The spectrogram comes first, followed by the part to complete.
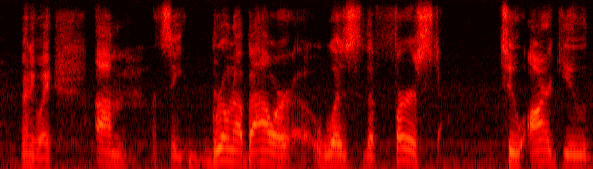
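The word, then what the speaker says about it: Bauer: What is your opinion of the works of Bruno uh Bayer I believe is his name. And he says in um I'm sorry. Could you spell the last name? B A R. Oh, Bruno Bower.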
